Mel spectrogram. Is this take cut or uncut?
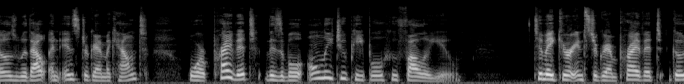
uncut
